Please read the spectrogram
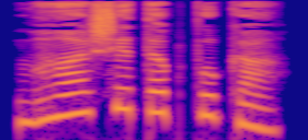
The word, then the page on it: ಭಾಷೆತಪ್ಪುಕ: Kannada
